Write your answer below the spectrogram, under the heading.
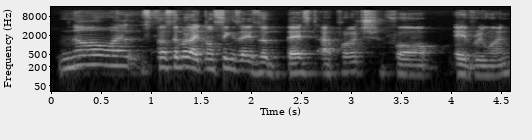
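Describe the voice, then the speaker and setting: In a French accent, a man speaks at a fairly slow pace with very wide pitch swings. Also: fairly high pitch for a man. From France. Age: 40s. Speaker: screenwriter. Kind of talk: interview. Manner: halting.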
